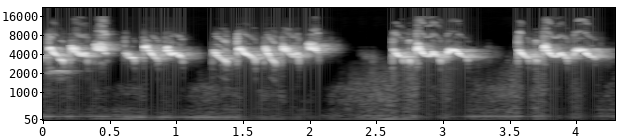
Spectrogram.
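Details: Caged oriental white-eye, recorded 25 August 2022 as it begins singing after three months of open-cover and night sleep training: loud, fast strings of high, wavering, down-slurred twitters in phrases of three or four notes, with a low hum.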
